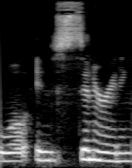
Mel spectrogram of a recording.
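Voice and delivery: ordinary delivery

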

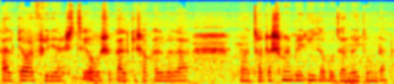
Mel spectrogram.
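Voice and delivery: very soft whisper. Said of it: "কথা বললে ও উঠে যাচ্ছে".

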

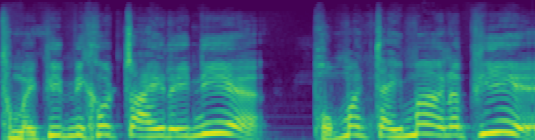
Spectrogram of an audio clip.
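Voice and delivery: exasperated, pressing, high insistent voice. In a drama scene, speaking to an older sibling, loud. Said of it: "อย่าเสียงดังสิ".

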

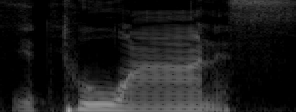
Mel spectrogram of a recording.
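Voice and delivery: strongly laid-on, exaggerated New York accent. Trying the line again, Trump impression. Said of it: "too New York in there?".

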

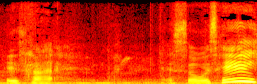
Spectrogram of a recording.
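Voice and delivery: panting, winded, spent, out of breath. Ending a video, the speaker says it's hot, out of breath. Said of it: "because I'm out of breath".

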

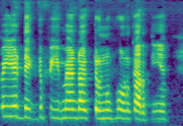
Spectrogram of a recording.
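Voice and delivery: ordinary delivery

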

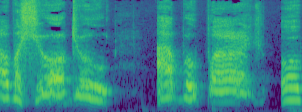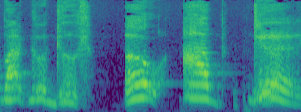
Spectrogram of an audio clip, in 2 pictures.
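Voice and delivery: high, loud, quacking delivery. Taking a turn at impressions for a listener to guess, Donald Duck voice. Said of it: "Is that Donald Duck?".

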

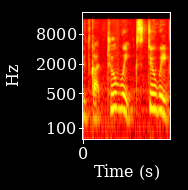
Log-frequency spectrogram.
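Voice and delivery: put-on light, soft touch of a Boston accent. Quoting a fellow actor's line from a film scene, slight Boston accent. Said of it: "he has this little Boston accent".

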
